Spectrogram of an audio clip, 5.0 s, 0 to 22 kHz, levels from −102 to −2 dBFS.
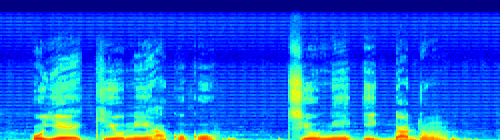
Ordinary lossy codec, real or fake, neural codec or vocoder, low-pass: none; real; none; 19.8 kHz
